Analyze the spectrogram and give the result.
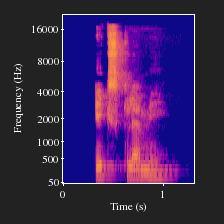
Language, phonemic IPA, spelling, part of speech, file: French, /ɛk.skla.me/, exclamer, verb, LL-Q150 (fra)-exclamer.wav
- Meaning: to exclaim, shout out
